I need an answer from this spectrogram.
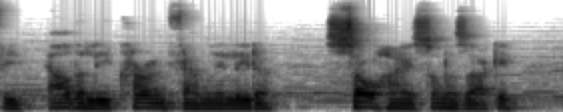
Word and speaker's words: Sohei: elderly current family leader, Sohei Sonozaki. It's funny to me that somebody who made their fortune and climbed the social ladder has a name that's pronounced so high.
